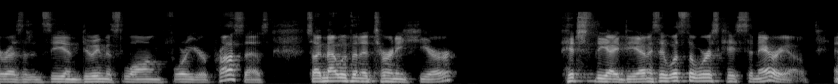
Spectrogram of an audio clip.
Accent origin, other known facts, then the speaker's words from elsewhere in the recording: just outside of Toronto, Ontario, Canada; moved away as an adult; also born or lived in Vancouver; So I'm from Canada. And so I grew up just outside of Toronto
